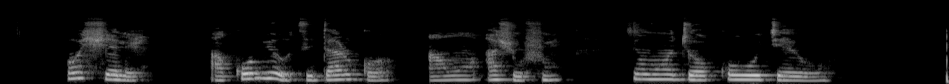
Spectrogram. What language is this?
Yoruba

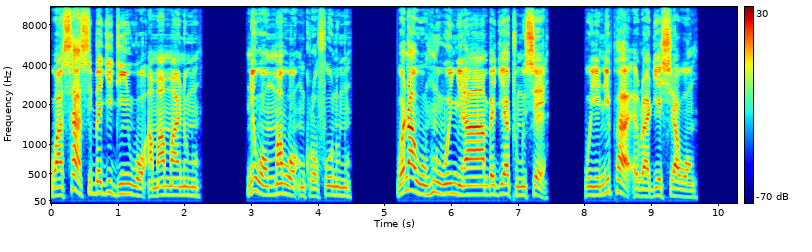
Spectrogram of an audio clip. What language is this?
Akan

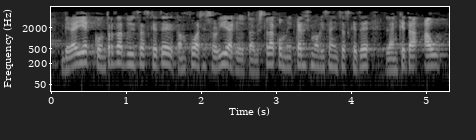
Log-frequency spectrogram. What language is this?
Basque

